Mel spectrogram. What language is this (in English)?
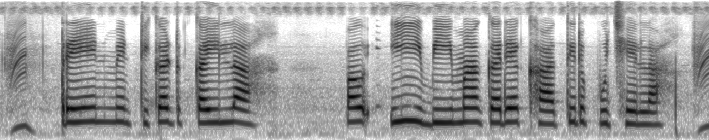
Bhojpuri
